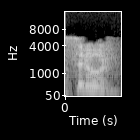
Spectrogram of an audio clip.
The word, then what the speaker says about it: Srur: ¿Cómo se pronuncia tu apellido? Zurdur.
